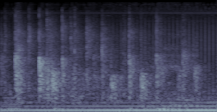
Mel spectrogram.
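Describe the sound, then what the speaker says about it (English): Applause from a crowd at a fashion awards launch event in a hall, a steady patter of many hands clapping at moderate loudness for a couple of seconds, with an amplified low hum underneath. "Clap for yourselves."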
